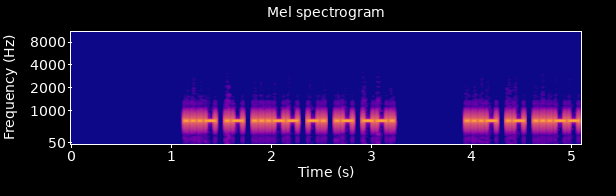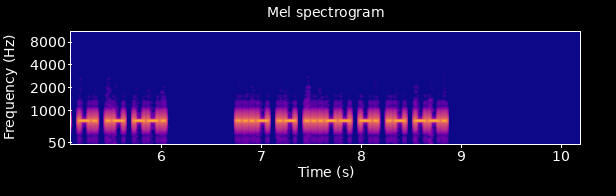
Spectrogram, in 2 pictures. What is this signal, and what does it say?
Morse code, heard as a keyed tone, about 34 wpm, 700 Hz. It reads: VA3NAG VA3NAG VA3NAG
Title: DXCC-100 Call Signs - 6 Characters - Repeated 3x - 35wpm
